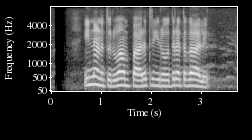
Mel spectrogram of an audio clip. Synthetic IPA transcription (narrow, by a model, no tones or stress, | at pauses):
inːɐnut̪uɾuʋɐmpaːɾɐt̪ɾiːɾoːd̪ɐɾɐt̪ɐɡaːle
